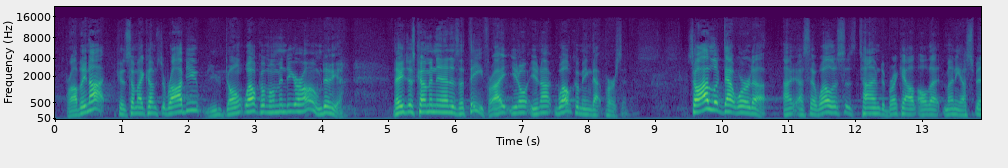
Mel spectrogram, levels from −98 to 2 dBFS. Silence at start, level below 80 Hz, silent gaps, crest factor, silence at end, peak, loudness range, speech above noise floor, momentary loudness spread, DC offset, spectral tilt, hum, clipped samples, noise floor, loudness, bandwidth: 0.15 s; -78 dBFS; none; 24 dB; 0 s; -10 dBFS; 5 LU; 32 dB; 11 LU; under 0.1%; -5.5 dB/octave; none; under 0.1%; -64 dBFS; -32 LUFS; 15.5 kHz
